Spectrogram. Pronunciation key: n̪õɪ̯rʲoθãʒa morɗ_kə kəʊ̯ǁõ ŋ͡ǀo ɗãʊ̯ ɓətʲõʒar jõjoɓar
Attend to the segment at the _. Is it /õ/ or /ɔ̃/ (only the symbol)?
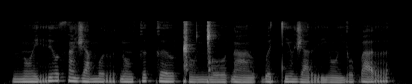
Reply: õ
